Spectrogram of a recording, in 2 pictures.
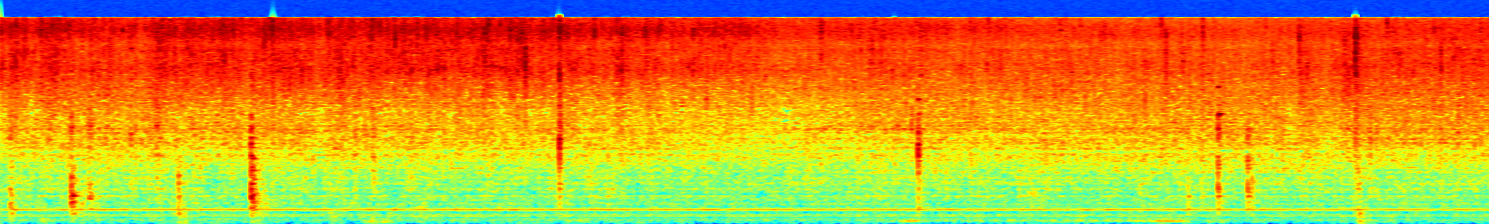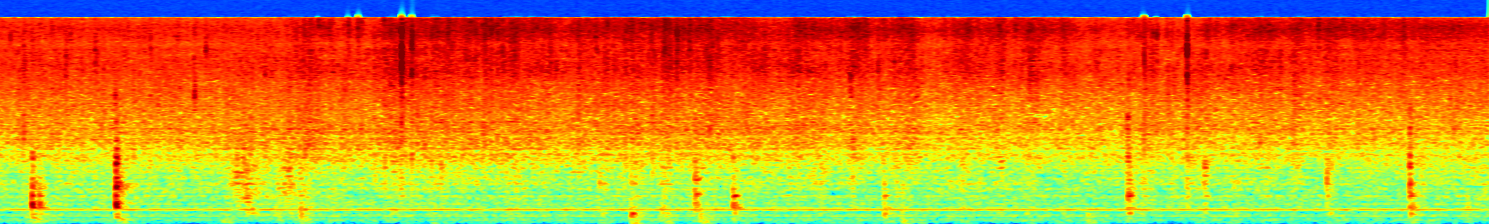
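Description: Stir-fry vegetables (julienned carrot, green beans and onion, then shredded cabbage) sizzling steadily in a nonstick frying pan, stirred with a wooden spatula that scrapes and knocks against the pan now and then.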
